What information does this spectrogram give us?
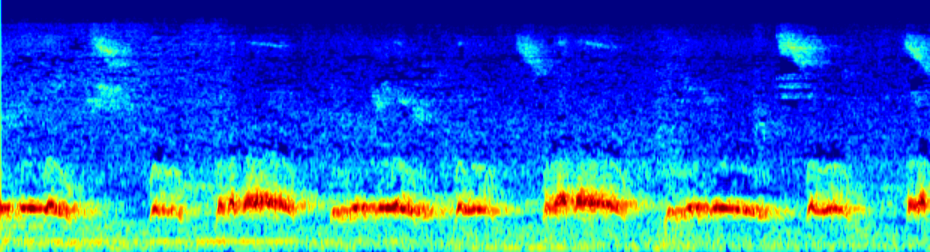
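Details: Cooing call of a Thai dove kept as a cage bird: a run of deep, rounded coos, each lasting about a second with short gaps between, some slightly swelling, over soft background chirping.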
